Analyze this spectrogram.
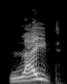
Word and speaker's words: light: देखो IGH, ये अगर आपको किसी शब्द में दिखाई दे IGH, तो इसका उच्चारण क्या होगा? आई, आकार की मात्रा के साथ ई। ठीक है, आ ई, तो सिर्फ आपको जो शब्द है उसके उच्चारण में आकार की मात्रा और ई दिखेगा। LIGHT, है ना? और ये शब्द के बीच में आएगा। लाइट, आकार की मात्रा ई, लाइट।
